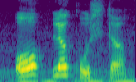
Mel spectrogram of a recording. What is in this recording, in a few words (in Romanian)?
grasshopper desc, ro; insects; tuxpaint stamps; animals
